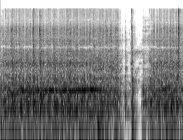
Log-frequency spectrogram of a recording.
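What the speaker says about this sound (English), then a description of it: "Just going to do a quick little stitch across that." A sewing machine runs steadily, stitching across fabric for a wizard hat made with star material, a continuous close whir that pauses briefly near the end before resuming.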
